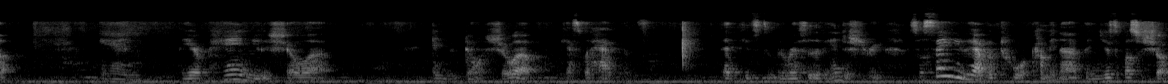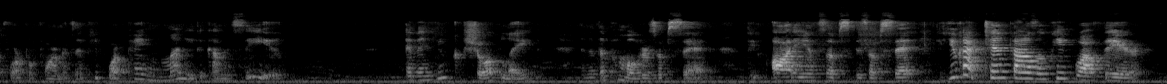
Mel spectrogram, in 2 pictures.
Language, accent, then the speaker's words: English; Los Angeles, California, United States; I went to Block High School, I'm from South Central.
